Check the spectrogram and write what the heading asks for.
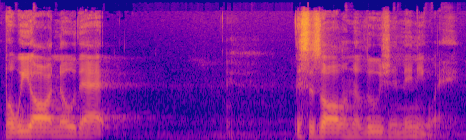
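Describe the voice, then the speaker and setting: Measured and mellow, a man speaks at medium pitch with little pitch movement. A show host and spiritual teacher, he gives an impassioned, sermon-like talk in casual vernacular, repeating himself rhetorically, with long hall reverb throughout.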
